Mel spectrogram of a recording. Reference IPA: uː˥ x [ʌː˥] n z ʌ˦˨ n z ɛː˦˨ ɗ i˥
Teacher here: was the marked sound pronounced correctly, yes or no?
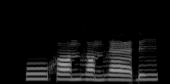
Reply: yes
